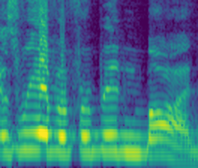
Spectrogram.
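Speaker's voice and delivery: said through laughter. Explaining why he asked Jesse for a wholesome picture, laughing.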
